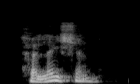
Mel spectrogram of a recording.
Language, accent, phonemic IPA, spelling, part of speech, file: English, Southern England, /həˈleɪʃən/, halation, noun, LL-Q1860 (eng)-halation.wav
- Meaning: 1. The action of light surrounding some object as if making a halo 2. The blurring of light around a bright area of a photographic image, or on a television screen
